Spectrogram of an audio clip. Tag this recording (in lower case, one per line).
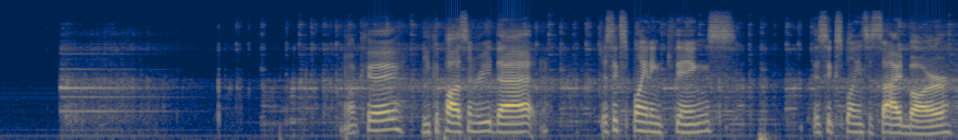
music
speech
sound effect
